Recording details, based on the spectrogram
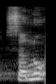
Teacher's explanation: حمزہ ساکنہ ہے، واو کی شکل میں جھٹکا لگے گا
